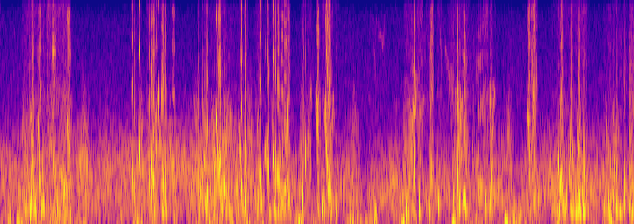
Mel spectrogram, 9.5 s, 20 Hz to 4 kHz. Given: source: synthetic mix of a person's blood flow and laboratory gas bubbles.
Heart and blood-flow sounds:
Doppler ultrasound of blood flow; subclavian vein
0.32-1.08 s: bubbles
1.94-2.13 s: bubbles
2.17-2.65 s: bubbles
2.94-3.71 s: bubbles
3.79-4.38 s: bubbles
4.50-4.68 s: bubbles
4.72-5.08 s: bubbles
6.05-6.34 s: bubbles
6.39-6.51 s: bubbles
6.54-6.62 s: bubbles
6.75-7.43 s: bubbles
7.88-8.07 s: bubbles
8.26-8.85 s: bubbles
9.03-9.53 s: bubbles
From the record:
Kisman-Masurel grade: 333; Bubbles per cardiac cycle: rolling drumbeat, 9 or more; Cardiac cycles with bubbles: 50 to 99%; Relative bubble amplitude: loud (0.450 to 0.775); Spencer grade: 3 (all of the cardiac periods contain showers or single bubble signals, but not dominating or overriding the cardiac motion signals); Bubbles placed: anywhere in the cardiac cycle

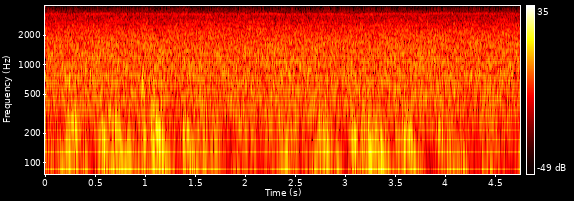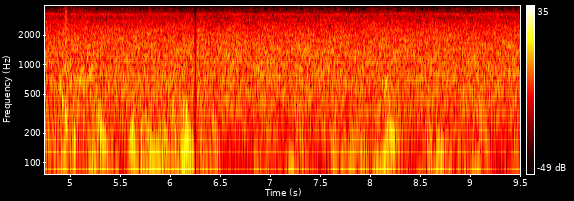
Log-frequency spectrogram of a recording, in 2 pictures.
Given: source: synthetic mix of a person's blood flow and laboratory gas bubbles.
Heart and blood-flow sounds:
Doppler ultrasound of blood flow; precordium
0.14-0.35 s: bubbles
1.00-1.17 s: bubbles
1.34-1.43 s: bubbles
2.04-2.12 s: bubbles
3.20-3.31 s: bubbles
4.86-5.25 s: bubbles
From the record:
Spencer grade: 2 (many but less than half of the cardiac periods contain bubble signals, singularly or in groups); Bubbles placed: anywhere in the cardiac cycle

